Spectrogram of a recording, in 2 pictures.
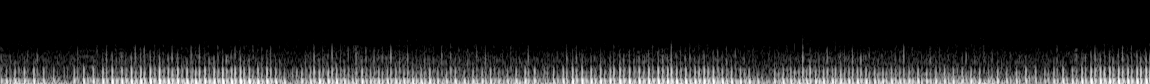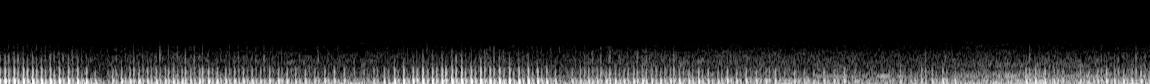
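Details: Continuous low purring from a domestic cat, rumbling in rhythmic waves that swell and fade with each breath over about eleven seconds, with no other sounds.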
